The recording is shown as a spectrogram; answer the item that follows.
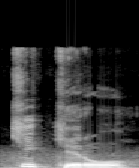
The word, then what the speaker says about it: Cicero: in "portus" (harbour), /k/ as in "CIcero" or Caesar, yes, that's how these names were pronunced, it was represented by the letter "cee", "ca", "ce", "ci", "co", cu" always.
